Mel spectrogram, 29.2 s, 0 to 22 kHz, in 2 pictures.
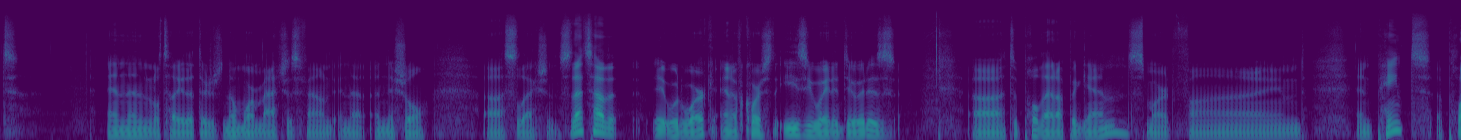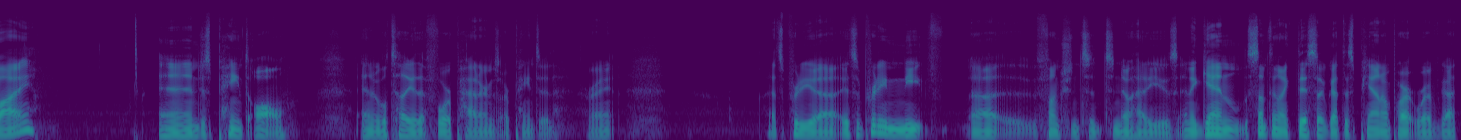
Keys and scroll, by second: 6.6 super+z, 7.1 super+z, 7.6 super+z.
